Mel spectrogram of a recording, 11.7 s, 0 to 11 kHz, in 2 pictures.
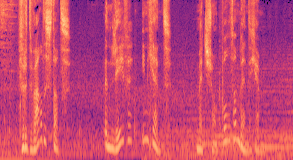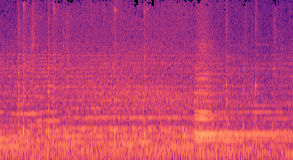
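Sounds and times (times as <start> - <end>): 
trains at a railway station in Ghent rumbling: 0.0 - 11.7
speech: 0.4 - 1.5, 2.1 - 5.4
horn-like tonal swell: 3.3 - 11.7.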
